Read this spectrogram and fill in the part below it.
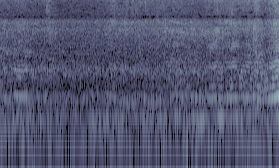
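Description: Honeybees at a working hive give off a dense, continuous buzz that holds steady and close, then swells slightly louder toward the end, with no talking.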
